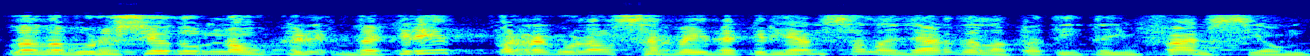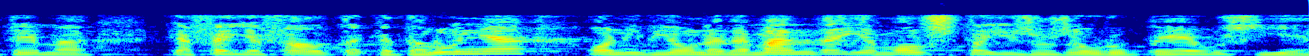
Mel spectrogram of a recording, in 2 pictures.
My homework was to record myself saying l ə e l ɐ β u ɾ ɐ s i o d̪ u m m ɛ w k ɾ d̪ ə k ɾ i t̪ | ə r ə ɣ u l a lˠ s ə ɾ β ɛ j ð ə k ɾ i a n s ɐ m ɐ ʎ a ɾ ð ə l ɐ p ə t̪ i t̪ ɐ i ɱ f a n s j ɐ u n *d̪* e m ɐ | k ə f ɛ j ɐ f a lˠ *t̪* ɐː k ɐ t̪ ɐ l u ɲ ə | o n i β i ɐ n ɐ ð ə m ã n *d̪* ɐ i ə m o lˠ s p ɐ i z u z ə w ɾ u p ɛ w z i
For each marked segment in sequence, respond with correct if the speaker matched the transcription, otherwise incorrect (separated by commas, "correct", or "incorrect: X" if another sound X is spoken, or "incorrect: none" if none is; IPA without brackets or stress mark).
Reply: incorrect: t̪, correct, correct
